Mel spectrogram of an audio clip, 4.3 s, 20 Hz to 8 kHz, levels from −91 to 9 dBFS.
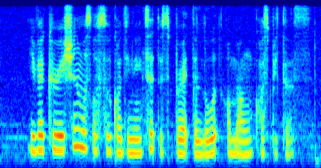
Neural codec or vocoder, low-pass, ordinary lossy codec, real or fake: none; 7.2 kHz; none; real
